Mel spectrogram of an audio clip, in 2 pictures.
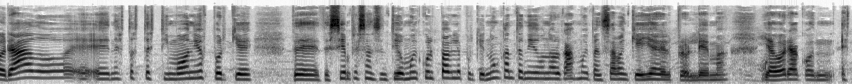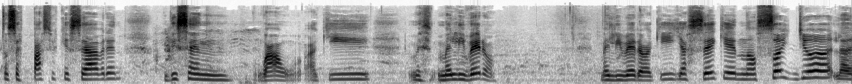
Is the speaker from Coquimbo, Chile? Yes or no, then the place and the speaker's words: no; Iquique, Tarapacá, Chile; también tenemos una librería feminista que se llama Púrpura Despertar, que somos de Iquique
